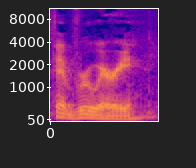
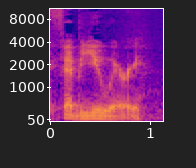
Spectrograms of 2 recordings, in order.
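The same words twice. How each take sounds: First: The first R sound is clearly pronounced. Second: The first R sound is dropped. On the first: This is how the word is supposed to be said. "It's February" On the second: This is how people usually say it in everyday speech. "but we say February"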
